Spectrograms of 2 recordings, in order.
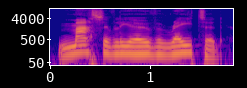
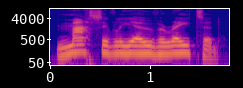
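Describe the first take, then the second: First: Overrated is stressed on its first syllable 'o'. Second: Overrated is stressed on its first syllable 'o'.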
